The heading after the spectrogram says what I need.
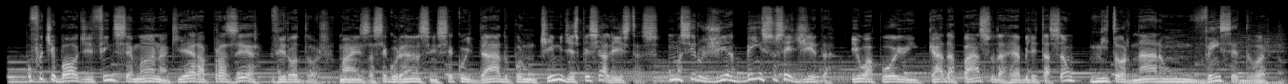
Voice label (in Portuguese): Spot, Locução; Spot 30 segundos; Governo Federal; Crack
